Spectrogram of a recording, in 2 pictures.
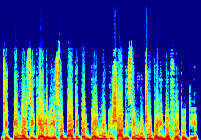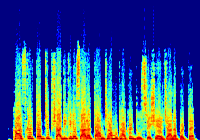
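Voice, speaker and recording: A woman's voice: on the high side, fairly quick, hardly any pauses, no echo, natural voice. Fretful, complaining young wife played by a woman. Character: reluctant, fretful city daughter-in-law, young mother. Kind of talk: cartoon family story acting.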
